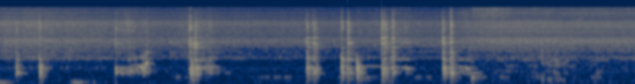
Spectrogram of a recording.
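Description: Sliced beetroot and carrot sizzling as they fry in a black iron kadai, with a metal spatula scraping and knocking against the pan as the mixture is stirred. The scrapes come thickest in the middle, and only the sizzle remains near the end.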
